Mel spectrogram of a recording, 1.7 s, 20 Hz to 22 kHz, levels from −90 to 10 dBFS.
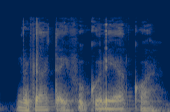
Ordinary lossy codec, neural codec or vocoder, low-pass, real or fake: none; codec, 24 kHz, 0.9 kbps, WavTokenizer, medium speech release version 2; none; fake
